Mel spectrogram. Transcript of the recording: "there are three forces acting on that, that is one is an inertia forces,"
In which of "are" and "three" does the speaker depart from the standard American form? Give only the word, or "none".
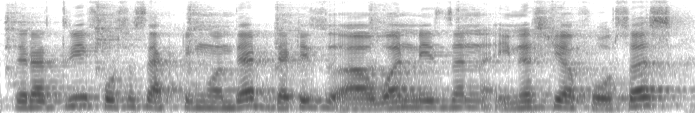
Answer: three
